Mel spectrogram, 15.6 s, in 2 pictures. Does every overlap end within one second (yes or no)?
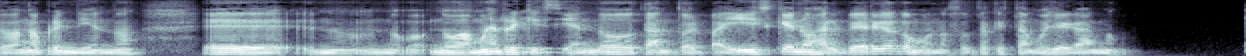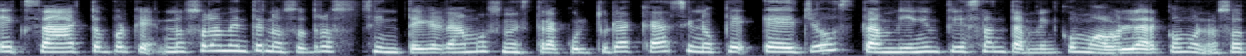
yes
